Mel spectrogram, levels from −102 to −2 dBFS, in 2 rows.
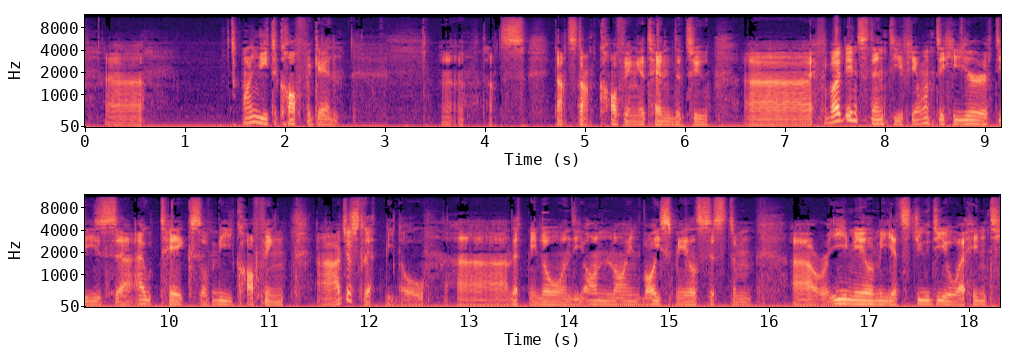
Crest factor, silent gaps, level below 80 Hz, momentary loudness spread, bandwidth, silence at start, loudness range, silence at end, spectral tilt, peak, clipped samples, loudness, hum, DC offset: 22 dB; none; -36 dBFS; 14 LU; 11.5 kHz; 0 s; 6 LU; 0 s; -3 dB/octave; 0 dBFS; under 0.1%; -20 LUFS; none; 1%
